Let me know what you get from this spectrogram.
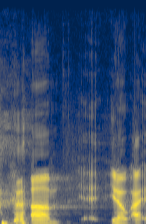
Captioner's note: both laugh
